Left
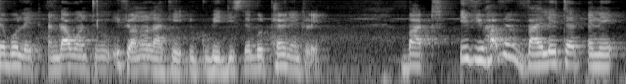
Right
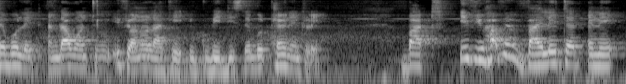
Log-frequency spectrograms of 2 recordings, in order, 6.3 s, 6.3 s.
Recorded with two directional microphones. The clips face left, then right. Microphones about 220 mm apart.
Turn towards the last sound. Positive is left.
turn(degrees=35)  # may be behind; listen again after turning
